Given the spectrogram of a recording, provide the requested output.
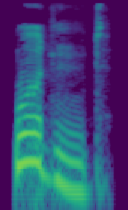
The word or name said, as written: wouldnt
